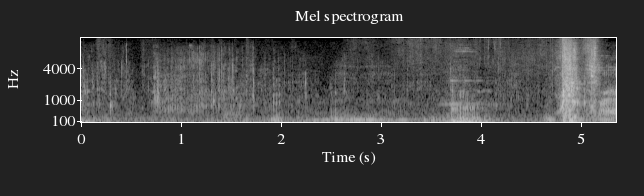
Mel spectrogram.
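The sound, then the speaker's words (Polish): A wild boar grunting in a video game: low, rough grunts and snorts over a steady hiss, with a couple of louder bursts near the end. “Skóra dzika jest gruba. A on jakiś taki malowany jest.”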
